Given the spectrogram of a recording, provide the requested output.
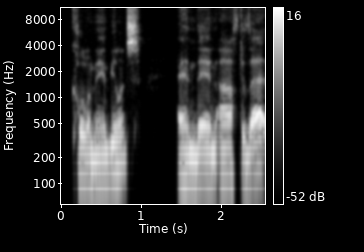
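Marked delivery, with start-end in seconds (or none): none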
